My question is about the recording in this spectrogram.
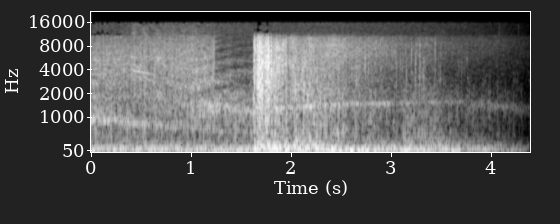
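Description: Explosion sound effects: a deep rumbling boom, with a second sharp blast about one and a half seconds in, the rumble fading away near the end.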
